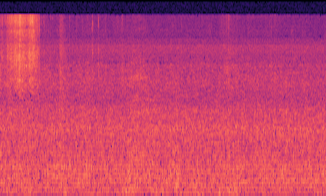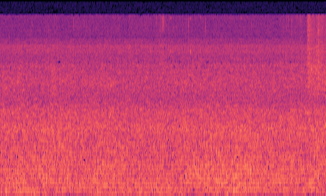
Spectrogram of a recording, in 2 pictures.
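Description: Steady low rushing background noise, with a brief rustle of plastic about the first second.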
